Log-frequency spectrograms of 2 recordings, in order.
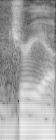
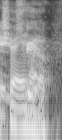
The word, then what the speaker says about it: Trejo: Did I say his name wrong? You said Drio. I was like, who is this guy? Yeah. Danny Trejo.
